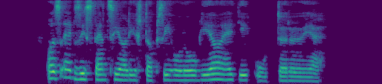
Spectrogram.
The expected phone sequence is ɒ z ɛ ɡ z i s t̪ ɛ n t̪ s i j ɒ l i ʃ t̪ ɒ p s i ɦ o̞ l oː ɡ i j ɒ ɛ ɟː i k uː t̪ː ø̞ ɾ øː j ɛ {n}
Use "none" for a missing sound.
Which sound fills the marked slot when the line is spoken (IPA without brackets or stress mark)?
none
